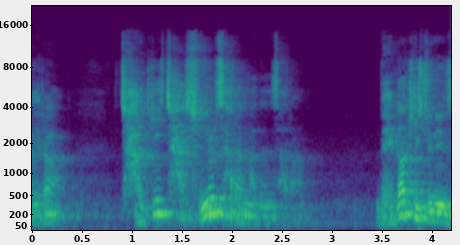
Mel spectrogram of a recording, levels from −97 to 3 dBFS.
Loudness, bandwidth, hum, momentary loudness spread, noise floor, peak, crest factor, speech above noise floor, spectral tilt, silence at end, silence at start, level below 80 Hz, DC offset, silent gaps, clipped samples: -29 LUFS; 15 kHz; none; 15 LU; -62 dBFS; -12 dBFS; 18 dB; 33 dB; -4 dB/octave; 0 s; 0 s; -62 dBFS; under 0.1%; none; under 0.1%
